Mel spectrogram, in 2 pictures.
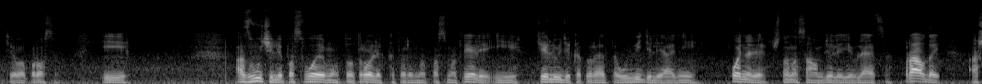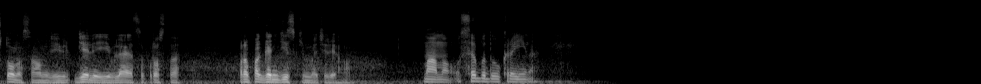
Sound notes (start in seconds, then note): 13.8 speaks Ukrainian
